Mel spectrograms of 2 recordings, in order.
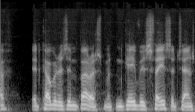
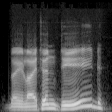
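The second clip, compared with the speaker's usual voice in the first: slow, louder mocking echo; scoffing echo; 4 semitones higher, 5 dB louder, slower than usual. Father dismissing mother's plan, slow mocking echo. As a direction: throw her word back at her. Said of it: "echoed Ralph".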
